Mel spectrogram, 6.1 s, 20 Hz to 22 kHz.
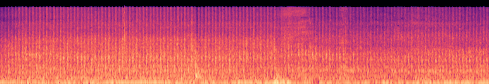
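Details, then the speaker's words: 2012 LV Turbo diesel, low km and rarely used, no blow-by, engine already warm from recent driving: even, firm diesel clatter at idle, solid and crisp, no stumbles or odd knocks; normal idle. "Ini suaranya masih kental ya. Suaranya masih kental. Stasionernya juga enak, renyah ya."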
